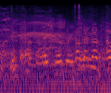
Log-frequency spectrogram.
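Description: Voices of players and spectators calling out on an outdoor football pitch, one of them a drawn-out high call that rises and falls over about a second near the start.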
